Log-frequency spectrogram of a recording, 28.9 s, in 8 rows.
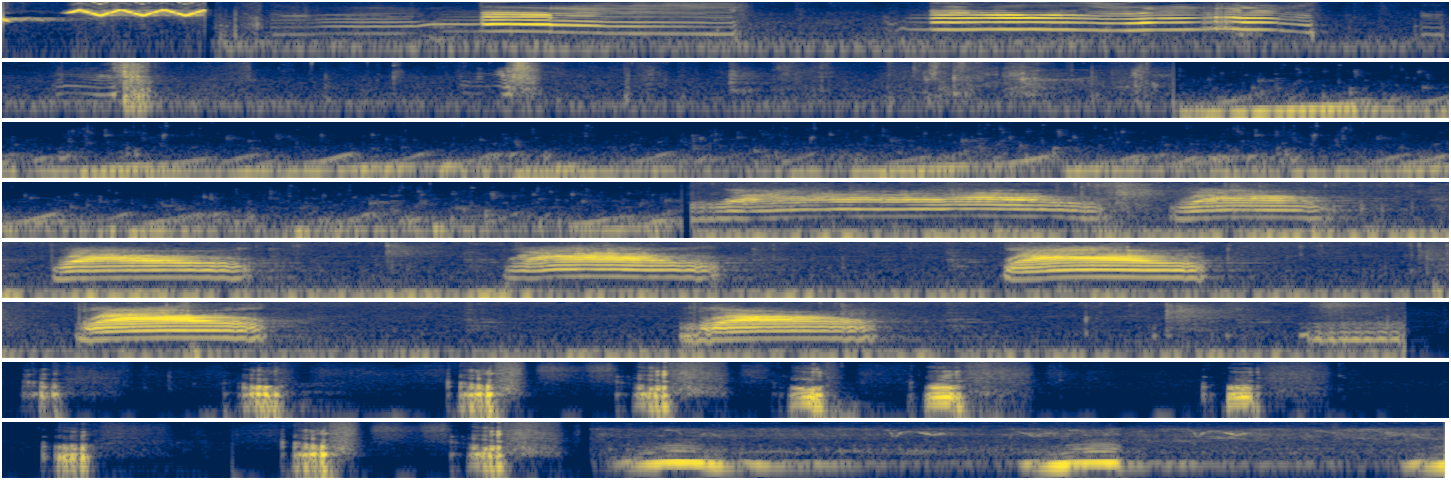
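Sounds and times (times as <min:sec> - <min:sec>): cat meowing: 0:00.6 - 0:04.0, 0:12.6 - 0:17.6, 0:18.3 - 0:18.8, 0:19.8 - 0:20.4
low rumbling noise: 0:06.6 - 0:21.4.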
